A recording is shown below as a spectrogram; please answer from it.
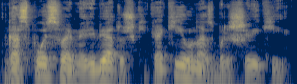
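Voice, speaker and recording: Guy doing an old village woman begging softly, dark husky tone. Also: on the low side, very animated, brisk, heavily acted. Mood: pleading. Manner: timid, pleading. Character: frightened old peasant woman, pleading.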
